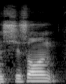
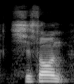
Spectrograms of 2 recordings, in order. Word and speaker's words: 子孫: 바람에 대를 이어갈 자손의 손자 자손 부터 갑시다 발음은 시손 시손 독의 마고고 정도면 되세요 그다음 자손의 손자가 있으니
